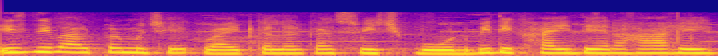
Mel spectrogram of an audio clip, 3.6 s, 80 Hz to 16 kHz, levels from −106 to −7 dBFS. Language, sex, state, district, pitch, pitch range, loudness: Hindi, female, Chhattisgarh, Bastar, 225 Hz, 215-245 Hz, -13 LUFS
